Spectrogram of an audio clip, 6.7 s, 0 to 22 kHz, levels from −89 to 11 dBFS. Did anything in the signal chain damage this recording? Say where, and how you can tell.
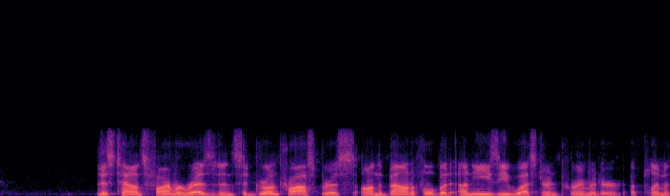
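Yes, at the codec: the whole clip is AMR wideband (HD Voice), rough and raspy with nothing above 7.5 kHz, which fits AMR-WB's lowest 6.6 kbit/s mode starving its excitation model.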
